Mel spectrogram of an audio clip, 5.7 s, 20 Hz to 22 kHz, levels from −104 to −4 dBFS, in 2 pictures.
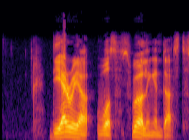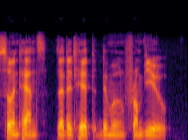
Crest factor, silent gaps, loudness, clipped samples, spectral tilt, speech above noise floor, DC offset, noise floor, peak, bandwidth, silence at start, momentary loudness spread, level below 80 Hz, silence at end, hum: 22 dB; none; -22 LUFS; under 0.1%; -4.5 dB/octave; 27 dB; under 0.1%; -49 dBFS; 0 dBFS; 8.4 kHz; 0.5 s; 14 LU; -64 dBFS; 0.35 s; none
